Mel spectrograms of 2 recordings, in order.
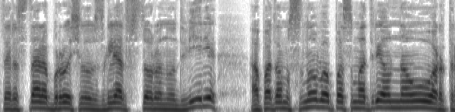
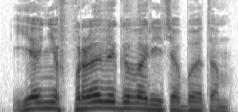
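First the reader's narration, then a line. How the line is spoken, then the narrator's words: Firm. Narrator (Russian): Доктор сказал твердо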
